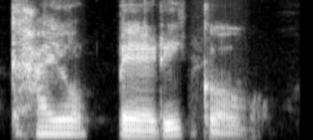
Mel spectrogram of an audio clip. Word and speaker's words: Cayo Perico: Actually, it's pronounced Cayo Perico. – Okay. – So I would appreciate it if you got that correct every time you said the name, please.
